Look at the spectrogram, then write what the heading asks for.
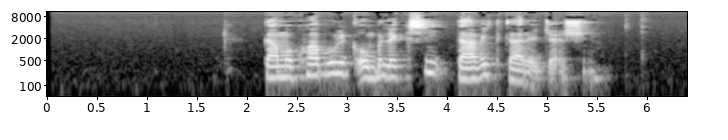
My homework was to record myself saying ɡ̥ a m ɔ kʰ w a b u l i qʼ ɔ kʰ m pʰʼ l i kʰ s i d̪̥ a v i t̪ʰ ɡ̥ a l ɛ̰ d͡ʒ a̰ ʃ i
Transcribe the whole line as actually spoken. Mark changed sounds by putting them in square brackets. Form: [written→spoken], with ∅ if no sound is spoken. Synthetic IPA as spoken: ɡ̥ a m ɔ kʰ w a b u l i [qʼ→kʼ] ɔ [kʰ→∅] m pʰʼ l [i→ɛ] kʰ s i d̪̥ a v i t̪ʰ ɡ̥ a [l→ɾ] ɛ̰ d͡ʒ a̰ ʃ i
